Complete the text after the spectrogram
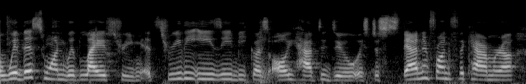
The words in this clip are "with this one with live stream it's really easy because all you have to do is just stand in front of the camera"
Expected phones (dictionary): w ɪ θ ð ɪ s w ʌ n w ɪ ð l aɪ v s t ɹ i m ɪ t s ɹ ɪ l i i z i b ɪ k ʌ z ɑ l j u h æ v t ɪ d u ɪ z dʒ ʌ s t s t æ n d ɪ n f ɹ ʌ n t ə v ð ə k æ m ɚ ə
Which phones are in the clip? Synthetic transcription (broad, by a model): w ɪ ð ɪ s w ʌ n w ɪ ð l aɪ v s t ɹ i m ɪ t s ɹ ɪ l i i z i b ɪ k ʌ z ɑ l j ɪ h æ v t ɪ d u ɪ z dʒ ʌ s t s t æ n d ɪ n f ɹ ʌ n t ə v ð ə k æ m ɚ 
